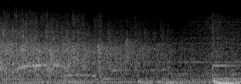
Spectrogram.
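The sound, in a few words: audience applause welcoming a speaker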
